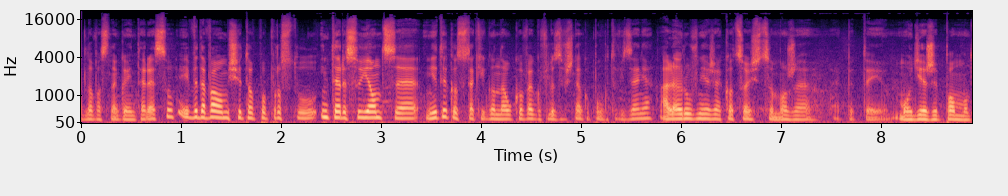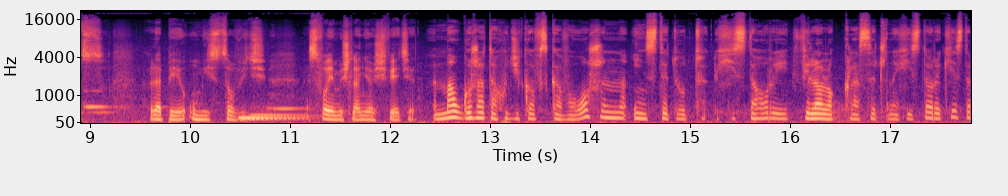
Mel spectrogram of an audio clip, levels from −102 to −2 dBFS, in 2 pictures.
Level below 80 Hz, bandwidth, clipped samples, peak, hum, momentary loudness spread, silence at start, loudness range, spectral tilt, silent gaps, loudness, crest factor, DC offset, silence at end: -44 dBFS; over 20 kHz; under 0.1%; -2 dBFS; none; 10 LU; 0 s; 4 LU; -4 dB/octave; none; -20 LUFS; 18 dB; under 0.1%; 0 s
